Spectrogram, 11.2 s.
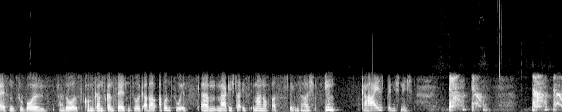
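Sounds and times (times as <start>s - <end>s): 
speech: 0.0s - 9.8s
harsh throaty coughs in a coughing fit: 8.9s - 9.8s, 10.6s - 11.2s.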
